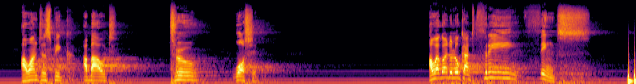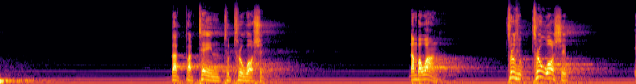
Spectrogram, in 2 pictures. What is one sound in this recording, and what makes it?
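A man preaches into a microphone with emphatic bursts and long pauses, in a large echoing hall.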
